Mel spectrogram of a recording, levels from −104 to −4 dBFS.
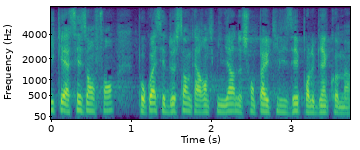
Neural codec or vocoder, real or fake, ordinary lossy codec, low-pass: none; real; none; none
